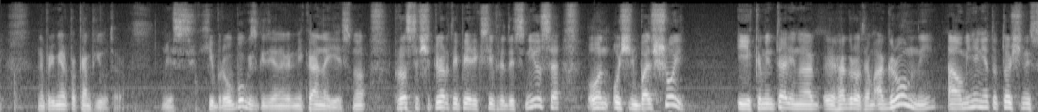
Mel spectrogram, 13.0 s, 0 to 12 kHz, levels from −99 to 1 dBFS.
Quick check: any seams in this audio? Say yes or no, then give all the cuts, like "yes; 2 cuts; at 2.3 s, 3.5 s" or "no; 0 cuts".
no; 0 cuts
